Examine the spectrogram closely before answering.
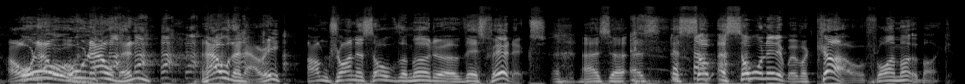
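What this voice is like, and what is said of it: Poor Hagrid impression, wandering accent. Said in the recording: “I don't know what my accent's gone ... Definitely not Hagrid.”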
